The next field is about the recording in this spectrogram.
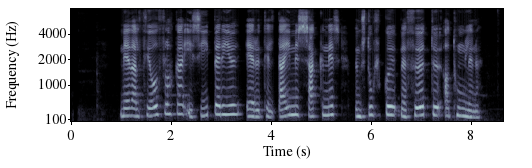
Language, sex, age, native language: Icelandic, female, 40-49, Icelandic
